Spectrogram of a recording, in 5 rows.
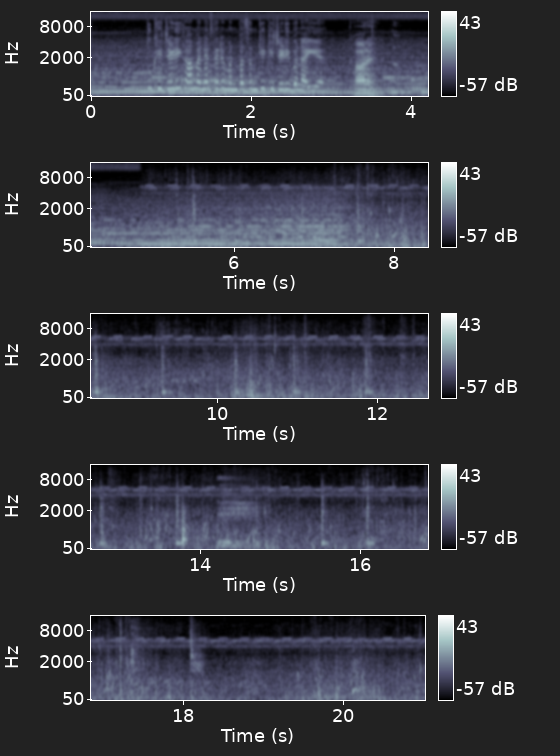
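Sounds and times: insects chirping: 0.0 - 21.0
water lapping against boats: 4.7 - 21.0
small knocks and clicks: 8.4 - 13.0, 15.5 - 16.3.

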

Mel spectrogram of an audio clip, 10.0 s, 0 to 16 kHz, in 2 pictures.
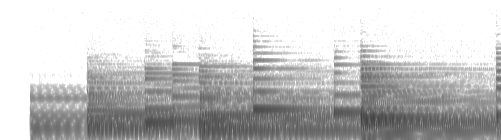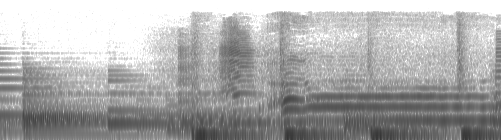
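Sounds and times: heavy bass beat: 7.0 - 8.1.

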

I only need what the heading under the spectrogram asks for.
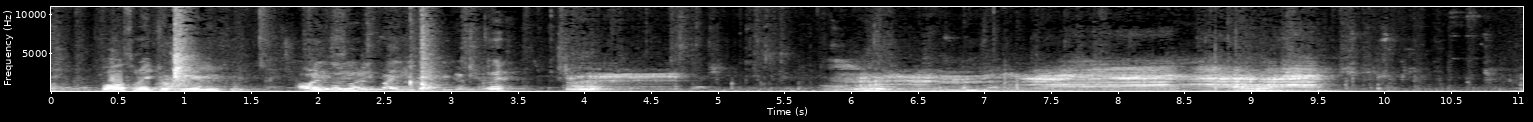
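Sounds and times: water buffalo bellowing: 3.8 - 4.8, 5.8 - 9.8.

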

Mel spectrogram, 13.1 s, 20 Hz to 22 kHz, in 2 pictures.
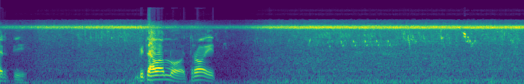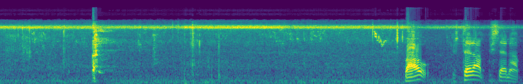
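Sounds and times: crickets trilling: 0.0 - 13.0
faint chirps: 0.0 - 13.0.

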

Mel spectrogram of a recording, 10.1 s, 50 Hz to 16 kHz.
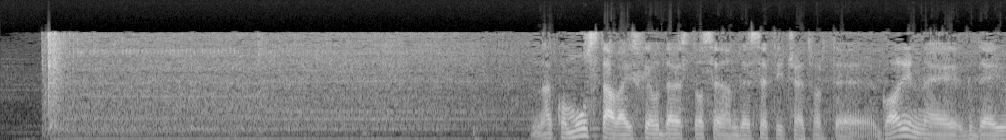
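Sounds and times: film projector whirring: 0.4 - 10.0.

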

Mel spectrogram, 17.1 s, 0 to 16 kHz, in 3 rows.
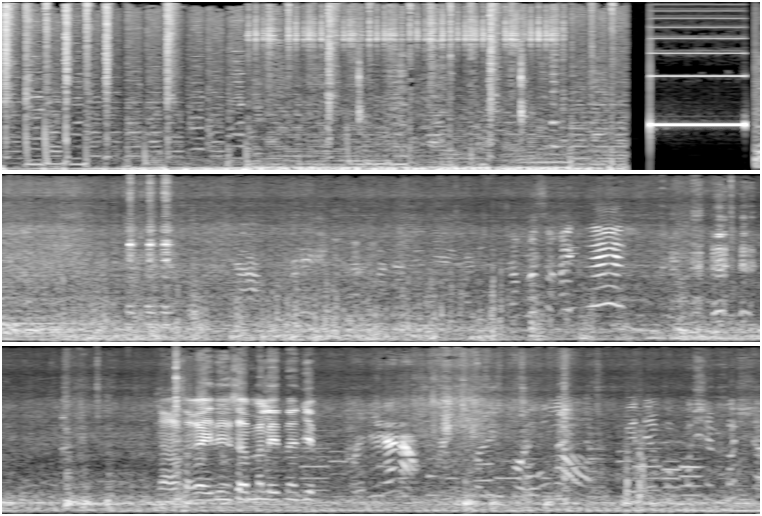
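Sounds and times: road noise: 0.0 - 4.8, 5.7 - 17.0
vehicle engine rumble: 0.0 - 4.8, 5.7 - 17.0
electronic test-tone beep: 4.9 - 5.6
people talking and laughing: 7.5 - 12.0.

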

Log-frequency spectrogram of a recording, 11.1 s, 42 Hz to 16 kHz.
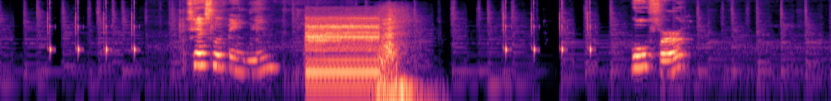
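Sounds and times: harsh wrong-answer buzzer: 4.1 - 5.9.

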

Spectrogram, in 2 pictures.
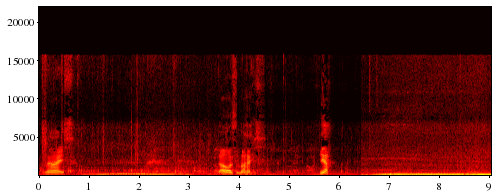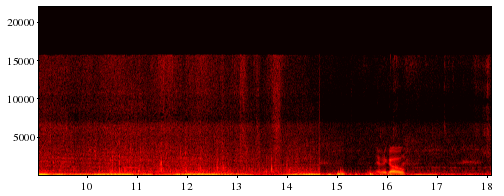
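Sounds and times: car engine revving: 0.8 - 3.7, 6.4 - 14.7.

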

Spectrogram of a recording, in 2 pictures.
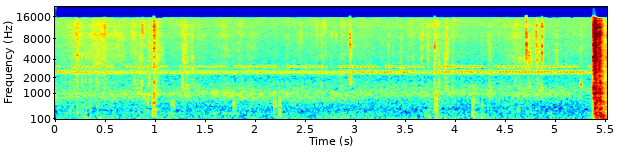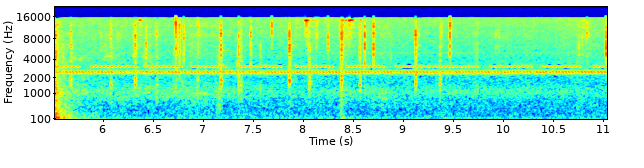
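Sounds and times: door slam with ringing tail: 5.4 - 5.8.

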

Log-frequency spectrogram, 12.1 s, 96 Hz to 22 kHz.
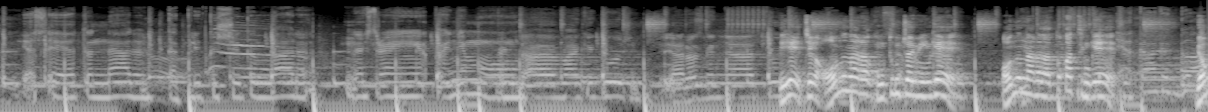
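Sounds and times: hip-hop song with heavy bass: 0.0 - 12.0
cat meowing: 2.0 - 3.1.

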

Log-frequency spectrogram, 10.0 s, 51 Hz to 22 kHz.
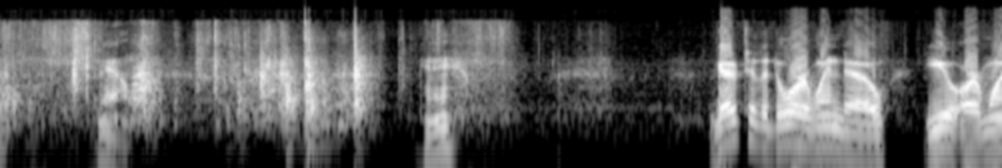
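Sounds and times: paper leaflet rustling: 0.0 - 3.0, 3.8 - 6.2
plastic knocking on wooden table: 2.4 - 3.8.

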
